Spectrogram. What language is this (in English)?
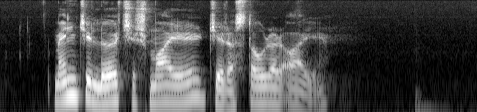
Faroese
